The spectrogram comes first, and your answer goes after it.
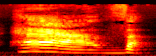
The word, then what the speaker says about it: have: that in this one the a is a short sound a short vowel have and we don't hear that e i have some cookies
